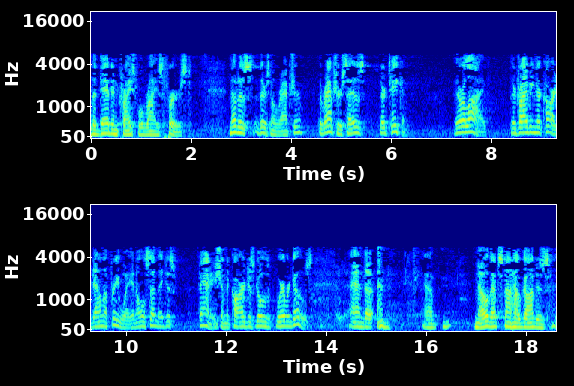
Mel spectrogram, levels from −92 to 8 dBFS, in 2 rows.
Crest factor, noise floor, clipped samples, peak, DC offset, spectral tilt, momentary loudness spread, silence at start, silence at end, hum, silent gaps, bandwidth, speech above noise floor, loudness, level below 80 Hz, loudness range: 20 dB; -64 dBFS; under 0.1%; -16 dBFS; under 0.1%; -9 dB/octave; 18 LU; 0 s; 0 s; none; none; 5.8 kHz; 28 dB; -37 LUFS; -66 dBFS; 4 LU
